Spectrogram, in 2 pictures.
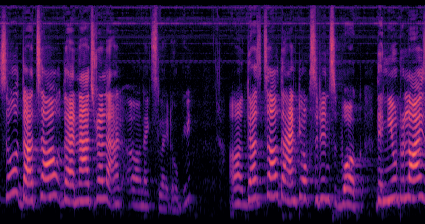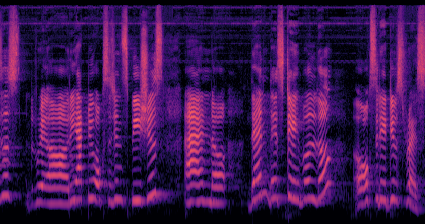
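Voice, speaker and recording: Raised and projected, a woman's extremely high voice has a bright, sharp tone and big swings in loudness. She keeps a moderate pace, with ordinary pitch variation. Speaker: cytogeneticist, conference speaker. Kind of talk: conference talk. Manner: hesitant, many fillers.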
